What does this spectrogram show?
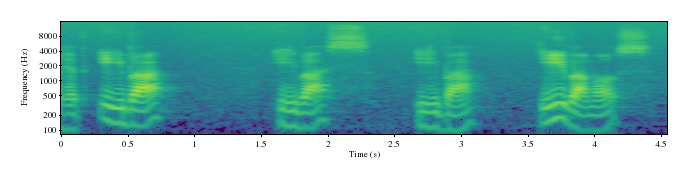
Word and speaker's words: íbamos: So we have iba, ibas, iba, íbamos, accent on the I there, and iban, era, eras, era, éramos, eran, veía, veías, veía, veíamos, y veían.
